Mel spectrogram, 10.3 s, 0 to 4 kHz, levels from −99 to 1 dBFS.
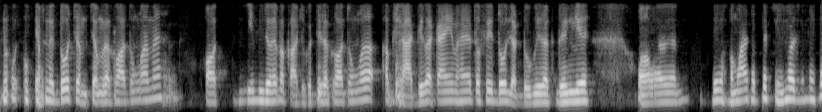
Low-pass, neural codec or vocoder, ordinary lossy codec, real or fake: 3.6 kHz; codec, 16 kHz, 4 kbps, FunCodec, trained on LibriTTS, 50 frames a second; none; fake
